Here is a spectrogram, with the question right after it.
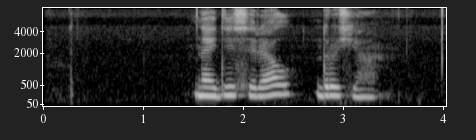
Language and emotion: Russian, neutral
